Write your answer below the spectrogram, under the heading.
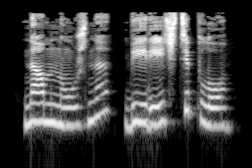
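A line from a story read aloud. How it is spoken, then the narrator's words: Calm. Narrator (Russian): спокойно ответил герцог Аргайл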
